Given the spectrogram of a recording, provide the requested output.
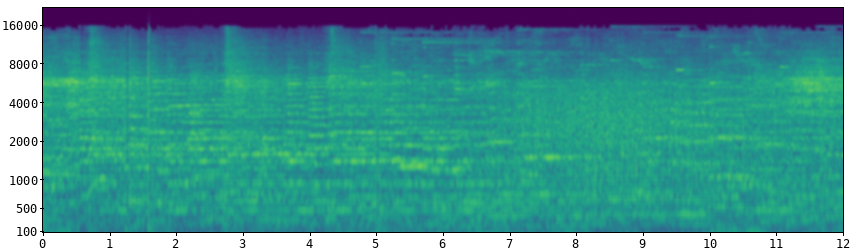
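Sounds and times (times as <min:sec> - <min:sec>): orchestral music: 0:00.0 - 0:12.0
fireworks bursting: 0:00.6 - 0:03.0, 0:04.8 - 0:10.6.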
